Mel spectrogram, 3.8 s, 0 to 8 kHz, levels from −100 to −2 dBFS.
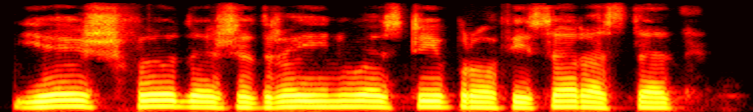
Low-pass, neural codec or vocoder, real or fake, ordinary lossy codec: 7.2 kHz; codec, 24 kHz, 3.1 kbps, DualCodec; fake; MP3, 64 kbps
